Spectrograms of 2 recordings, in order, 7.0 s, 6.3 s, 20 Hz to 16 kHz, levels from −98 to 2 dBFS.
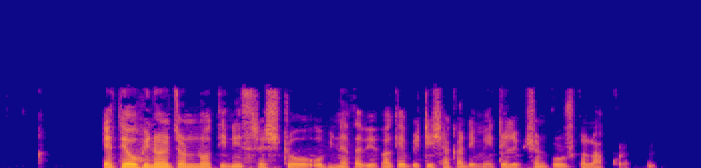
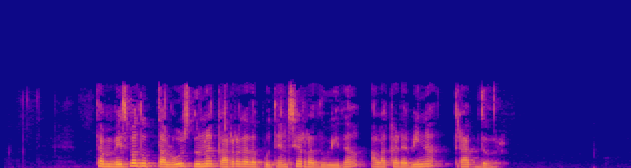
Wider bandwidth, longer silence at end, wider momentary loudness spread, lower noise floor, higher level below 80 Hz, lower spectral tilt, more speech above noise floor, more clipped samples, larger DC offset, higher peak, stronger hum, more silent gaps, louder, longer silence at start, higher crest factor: about the same, 8 kHz vs 8.4 kHz; second, 0.5 s vs 1.35 s; first, 15 LU vs 9 LU; second, -72 dBFS vs -86 dBFS; first, -54 dBFS vs -68 dBFS; about the same, -6 dB/octave vs -5 dB/octave; second, 48 dB vs 58 dB; neither; neither; first, -2 dBFS vs -10 dBFS; neither; neither; first, -24 LUFS vs -28 LUFS; about the same, 1.05 s vs 0.95 s; first, 24 dB vs 18 dB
